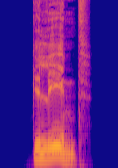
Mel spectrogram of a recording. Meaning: past participle of lehnen
- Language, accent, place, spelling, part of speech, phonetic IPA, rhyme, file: German, Germany, Berlin, gelehnt, verb, [ɡəˈleːnt], -eːnt, De-gelehnt.ogg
